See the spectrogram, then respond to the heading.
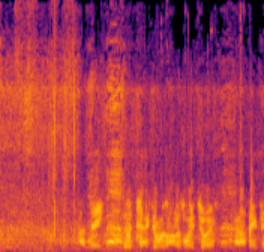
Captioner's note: radio chatter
